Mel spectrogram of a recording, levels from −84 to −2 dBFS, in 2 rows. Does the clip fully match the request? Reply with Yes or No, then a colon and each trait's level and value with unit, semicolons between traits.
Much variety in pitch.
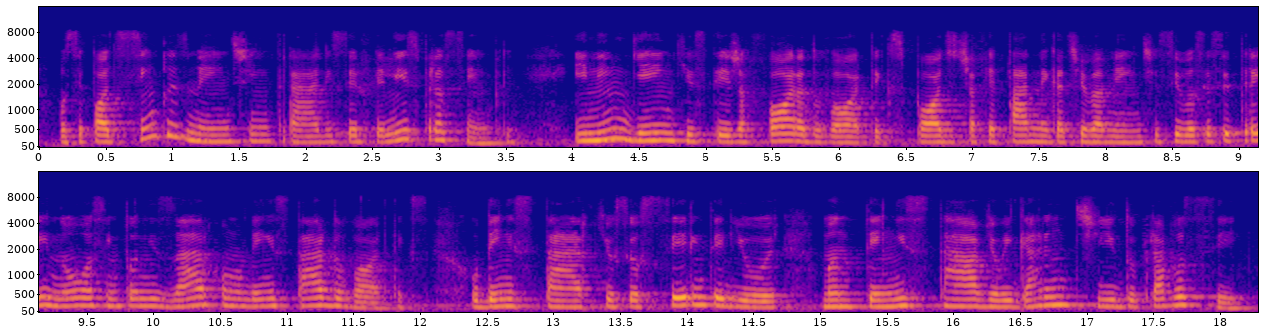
No: average, 3.1 semitones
